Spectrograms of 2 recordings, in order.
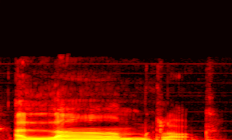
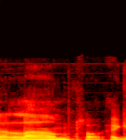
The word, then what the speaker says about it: alarm clock: Alarm clock. – Alarm clock. – Alarm clock. – Alarm clock. – Enfatizando la segunda sílaba. Alarm clock. An alarm clock.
